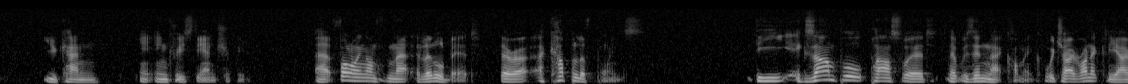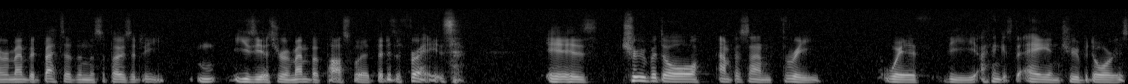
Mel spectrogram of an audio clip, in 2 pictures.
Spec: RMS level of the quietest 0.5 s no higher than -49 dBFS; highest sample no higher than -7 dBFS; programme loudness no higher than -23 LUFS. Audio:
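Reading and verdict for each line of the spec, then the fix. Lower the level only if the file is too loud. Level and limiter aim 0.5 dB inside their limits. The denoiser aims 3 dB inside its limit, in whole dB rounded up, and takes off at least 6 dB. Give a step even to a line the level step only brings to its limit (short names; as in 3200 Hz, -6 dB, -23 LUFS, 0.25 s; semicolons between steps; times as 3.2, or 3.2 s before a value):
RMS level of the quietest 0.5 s -53 dBFS: OK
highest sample -10.0 dBFS: OK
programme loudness -30.0 LUFS: OK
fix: none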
